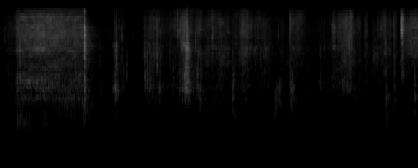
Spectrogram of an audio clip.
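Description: Sliding paper trimmer cutting a sheet of paper: a steady hiss for just under a second as the blade runs along the rail, ending in a click. It is followed by faint rustles and taps as the paper is handled.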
